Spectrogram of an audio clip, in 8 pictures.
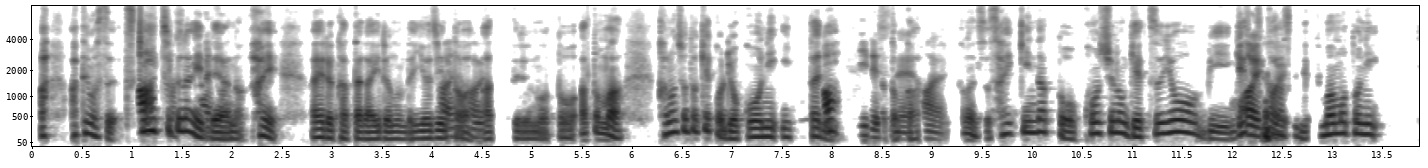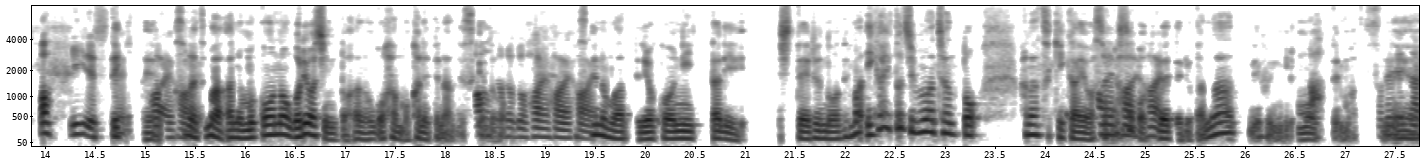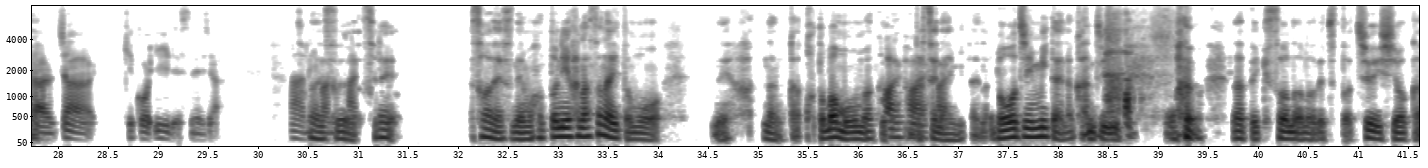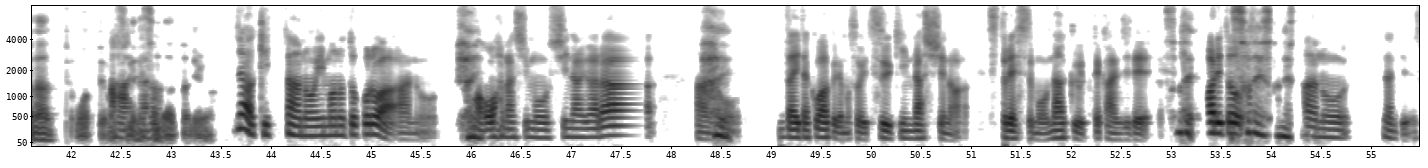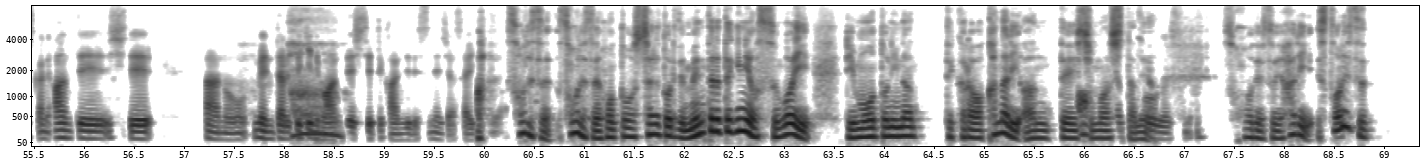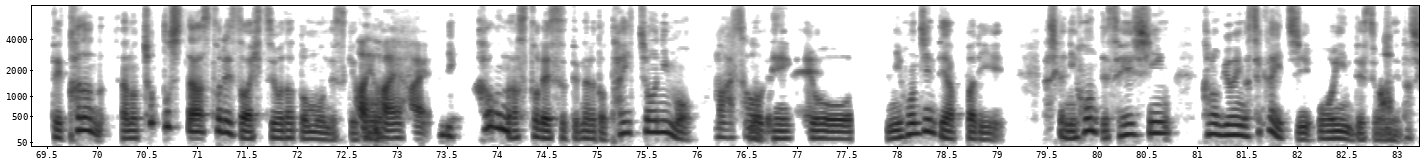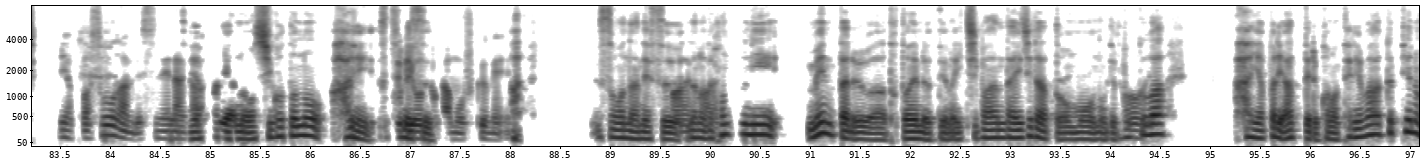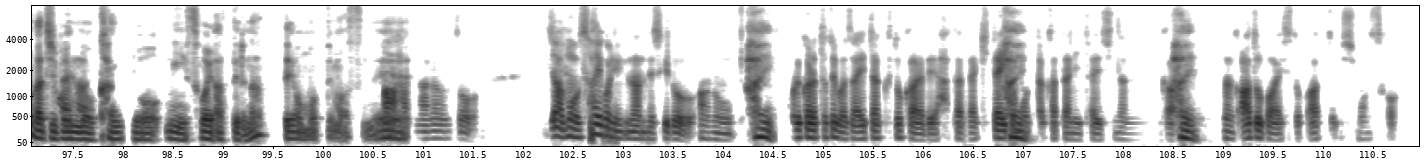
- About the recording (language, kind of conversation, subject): Japanese, podcast, テレワークの作業環境はどのように整えていますか？
- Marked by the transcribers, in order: other background noise; distorted speech; chuckle; background speech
